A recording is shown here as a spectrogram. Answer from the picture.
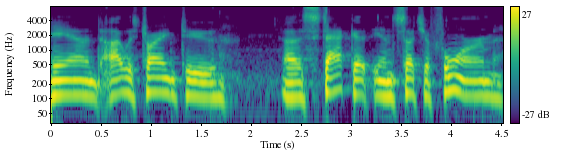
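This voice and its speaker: Very slowly and with fairly even intonation, a man at a medium pitch speaks with an American accent. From Nebraska. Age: 80s+. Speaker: sculptor and dancer. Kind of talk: documentary interview. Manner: halting.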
